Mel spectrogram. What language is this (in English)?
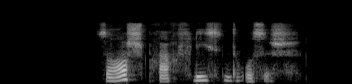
German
